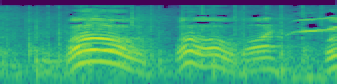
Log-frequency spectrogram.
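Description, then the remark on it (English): A horse ridden by Hickok into town whinnies in a series of rising-and-falling, high-pitched neighs while its hooves clop steadily underneath, the loud calls coming in three bursts. “Now look, here comes Hickok now, riding into town.”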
